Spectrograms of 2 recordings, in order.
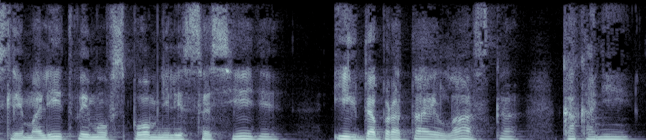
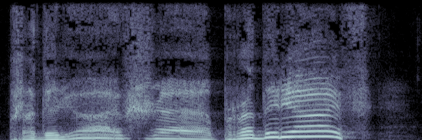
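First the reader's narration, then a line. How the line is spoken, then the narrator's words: Distant whispering snake. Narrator (Russian): уже издалека шептал какой-то змей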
